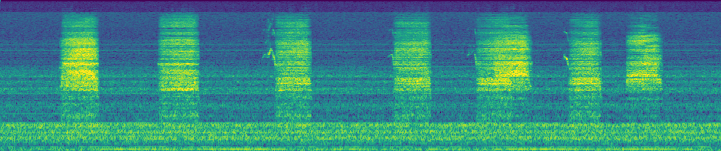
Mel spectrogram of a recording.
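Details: Wild barn owls in a monitored nest box as the mother feeds her chicks; seven harsh, breathy rasping hisses, each about half a second, spaced irregularly over steady low background hum.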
